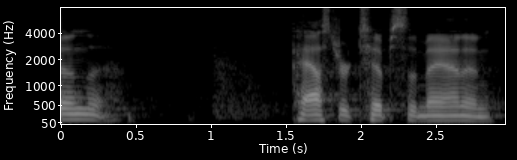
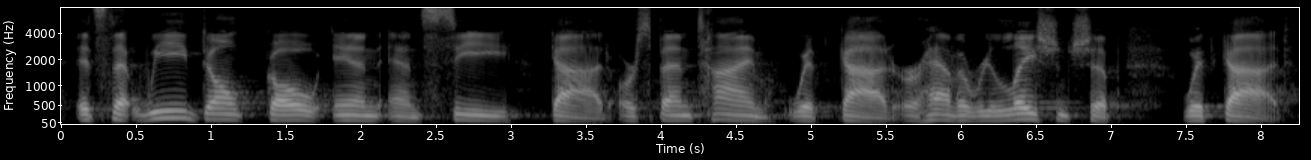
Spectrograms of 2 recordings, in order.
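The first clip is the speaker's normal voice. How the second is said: ordinary talk, nothing marked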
